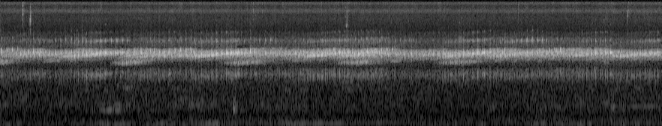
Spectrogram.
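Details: Frogs in spring form a steady chorus, an unbroken shrill trilling from many callers layered into a single high, pulsing wall of sound, with a faint low rumble beneath.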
